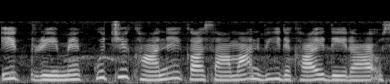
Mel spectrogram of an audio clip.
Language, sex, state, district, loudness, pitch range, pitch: Hindi, female, Uttar Pradesh, Lalitpur, -16 LUFS, 200-240 Hz, 220 Hz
